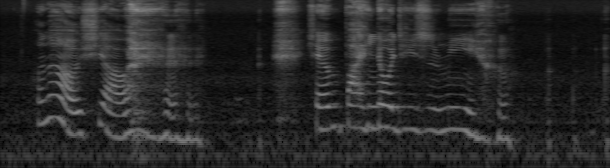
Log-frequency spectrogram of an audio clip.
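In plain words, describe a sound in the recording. A young woman speaks softly and playfully close to a microphone.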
